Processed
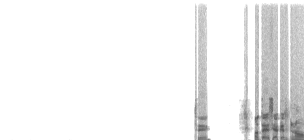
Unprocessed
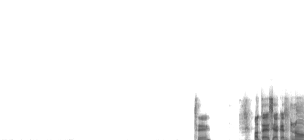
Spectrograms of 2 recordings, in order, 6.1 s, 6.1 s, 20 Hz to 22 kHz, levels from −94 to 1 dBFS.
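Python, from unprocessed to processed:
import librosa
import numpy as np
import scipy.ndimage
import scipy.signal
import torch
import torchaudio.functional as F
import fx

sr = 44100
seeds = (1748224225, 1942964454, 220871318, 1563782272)

p1 = fx.spec_gate(x, sr, threshold_db=-25, keep='strong')
p2 = p1 + 0.4 * np.pad(p1, (int(6.6 * sr / 1000.0), 0))[:len(p1)]
p3 = fx.quant_companded(p2, sr, bits=2)
p4 = p2 + F.gain(torch.from_numpy(p3), -10.5).numpy()
y = F.gain(torch.from_numpy(p4), -6.0).numpy()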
